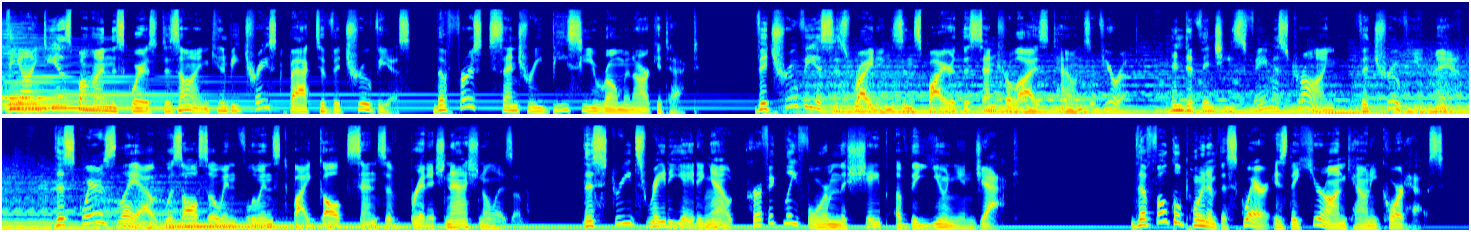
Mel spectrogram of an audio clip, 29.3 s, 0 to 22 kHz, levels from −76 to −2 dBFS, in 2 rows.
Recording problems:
background music; loud; throughout; 5 dB below the speech

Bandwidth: 16 kHz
